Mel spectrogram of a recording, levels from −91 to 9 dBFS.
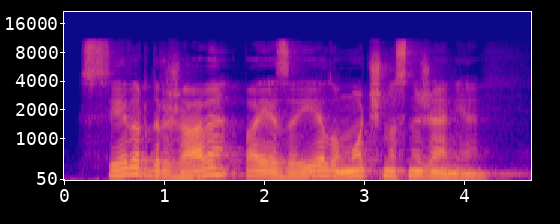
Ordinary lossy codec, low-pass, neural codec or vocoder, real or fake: none; 10.8 kHz; none; real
